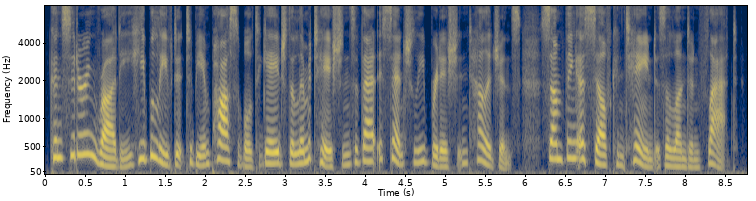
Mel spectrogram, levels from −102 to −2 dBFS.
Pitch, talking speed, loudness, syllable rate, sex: 200 Hz, 155 wpm, -21 LUFS, 6.1 syllables/s, female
